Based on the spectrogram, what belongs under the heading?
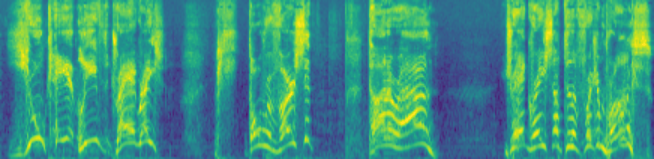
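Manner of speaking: high indignant yelling; outraged shout. Pretend. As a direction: rant in disbelief. Mock outraged rant.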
